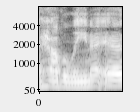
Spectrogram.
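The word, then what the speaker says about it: javelina: oh Karen's asking what a Havalina is so spelled with a J um and instead of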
